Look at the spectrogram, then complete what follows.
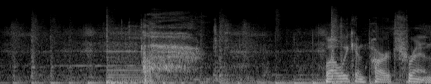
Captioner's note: sighs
